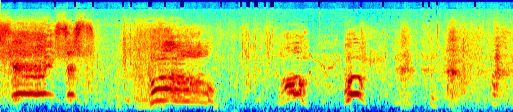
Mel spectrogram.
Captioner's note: Gimiendo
